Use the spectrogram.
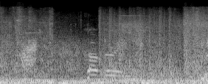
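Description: Turret gunfire in the Halo Reach campaign on legendary difficulty, dense sustained volleys with booming impacts loud throughout, and a voice speaking briefly over the battle.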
